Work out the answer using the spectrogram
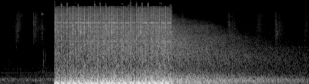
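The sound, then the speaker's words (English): A minigun fires in a video game: one loud, dense burst of rapid fire lasting about a second, then a rumbling tail that slowly fades. “Minigun, why not?”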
